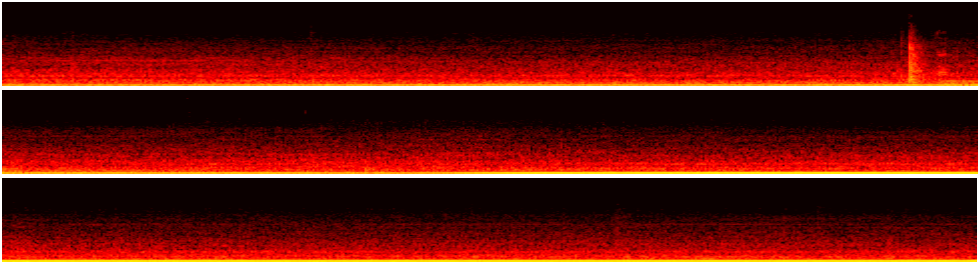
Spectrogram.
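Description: A steady low hum, stepping up in loudness about halfway through, with a single sharp click a third of the way in.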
